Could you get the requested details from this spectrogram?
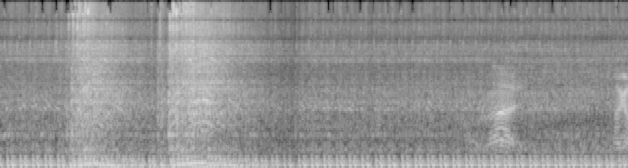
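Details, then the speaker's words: Triumph Speedmaster on its first ride after fitting used eBay pipes off a crashed bike: a soft, even, mellow twin pulse with no popping or the old downshift backfiring; much quieter and smoother, possibly from back pressure; normal running. "All right, first ride since I put the new exhaust on. Boy, is it ever so much quieter. And no more backfiring on the downshift."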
